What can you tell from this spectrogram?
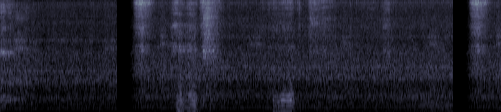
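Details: Snoring of an adult man asleep: two short, rough, low snorts rising out of steady room hiss, with brief cuts in the recording.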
